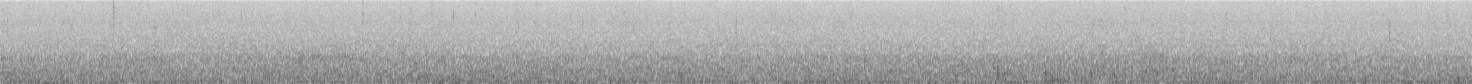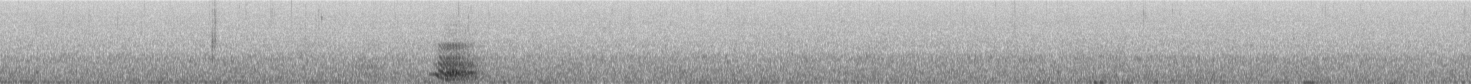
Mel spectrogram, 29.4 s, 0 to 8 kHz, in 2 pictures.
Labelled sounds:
19.1	19.4	croaking sound likely from a nearby submerged object, 1.3 to 1.6 kHz

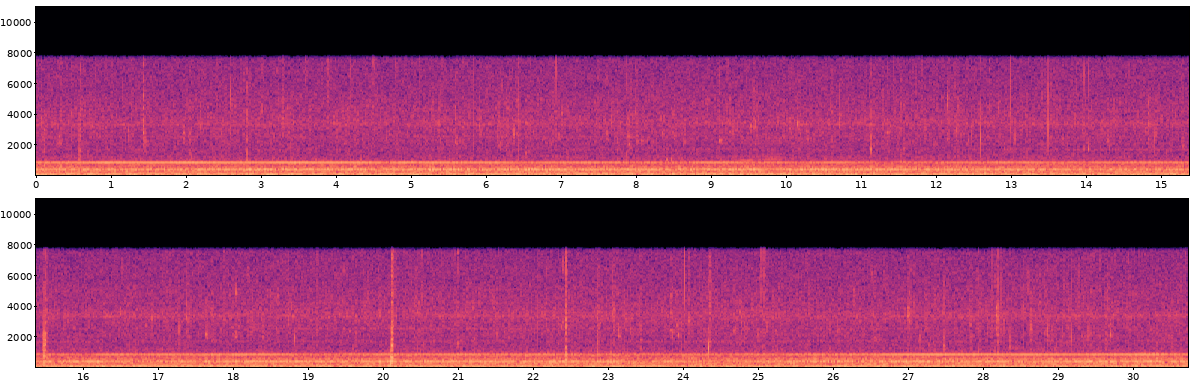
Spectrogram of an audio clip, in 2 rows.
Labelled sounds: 22.9	27.9	vessel noise, 0 to 8.0 kHz

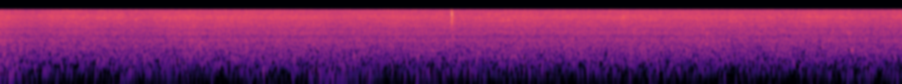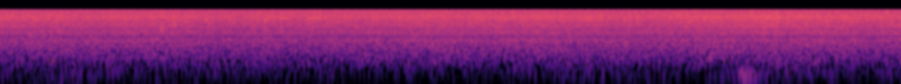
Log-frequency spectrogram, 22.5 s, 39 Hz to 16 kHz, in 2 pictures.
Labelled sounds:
6.0	6.4	Pacific white-sided dolphin, 3.3 to 6.0 kHz
10.0	10.3	Pacific white-sided dolphin, 3.3 to 5.8 kHz

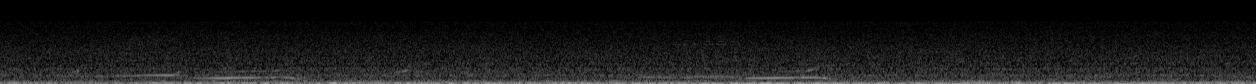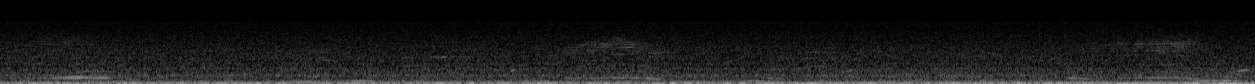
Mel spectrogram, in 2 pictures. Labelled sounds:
23.9	24.5	humpback whale, 2.5 to 2.7 kHz

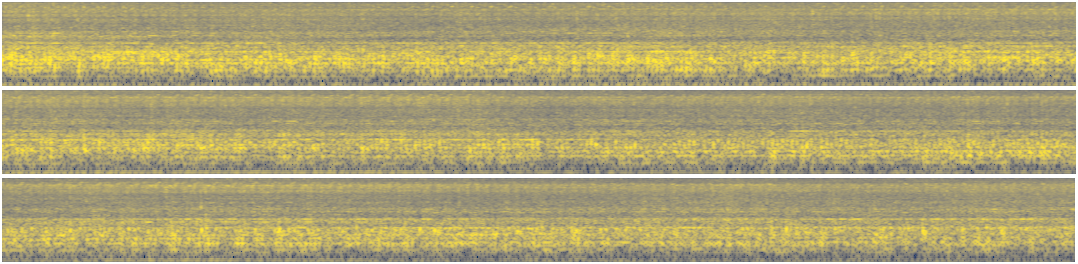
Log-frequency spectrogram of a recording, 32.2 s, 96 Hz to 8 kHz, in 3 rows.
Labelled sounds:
22.1	22.4	vessel noise, 6.1 to 6.3 kHz

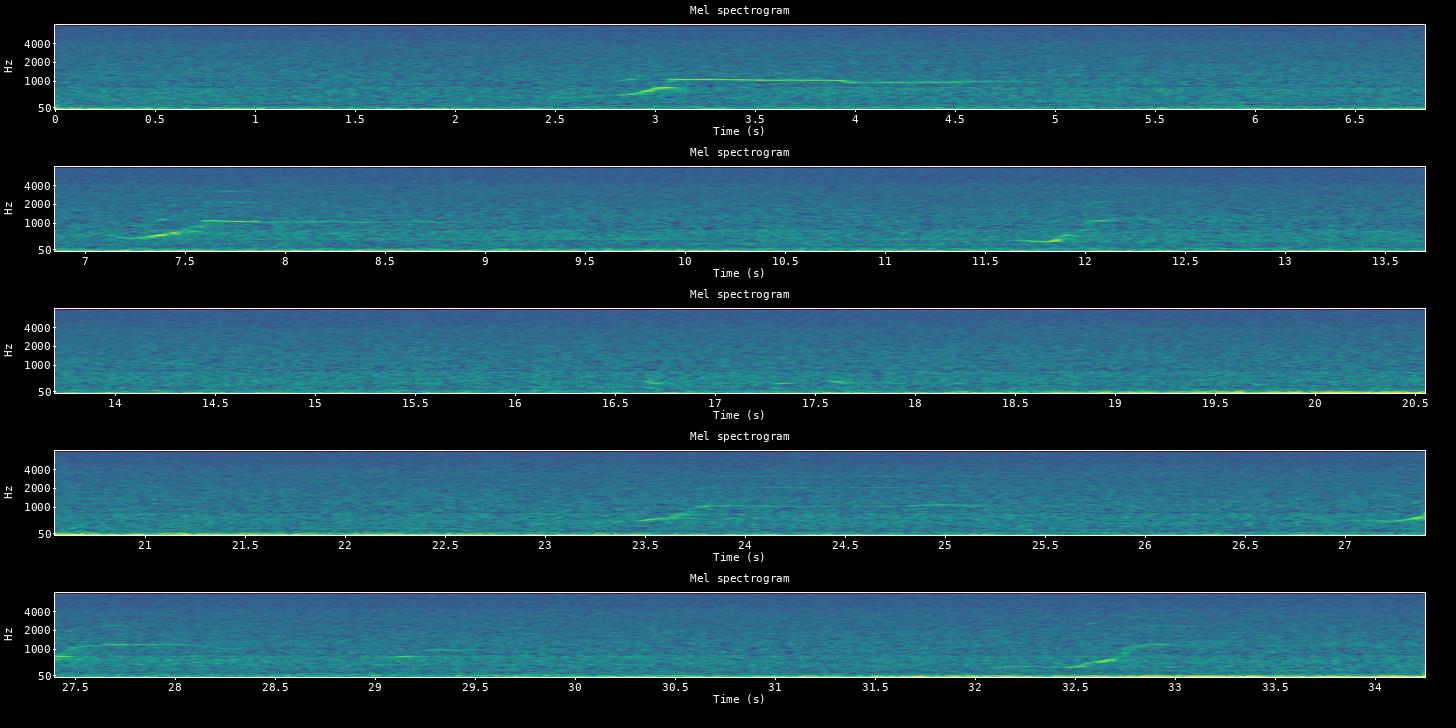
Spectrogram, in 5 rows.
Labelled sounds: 3.0	4.5	humpback whale, 0.90 to 2.9 kHz
7.5	8.0	humpback whale, 0.80 to 3.4 kHz
12.0	12.3	humpback whale, 0.96 to 1.2 kHz
23.7	24.3	humpback whale, 0.99 to 3.2 kHz
24.8	25.1	humpback whale, 1.0 to 1.2 kHz
27.4	28.0	humpback whale, 0.80 to 1.3 kHz
32.7	33.0	humpback whale, 0.96 to 1.2 kHz

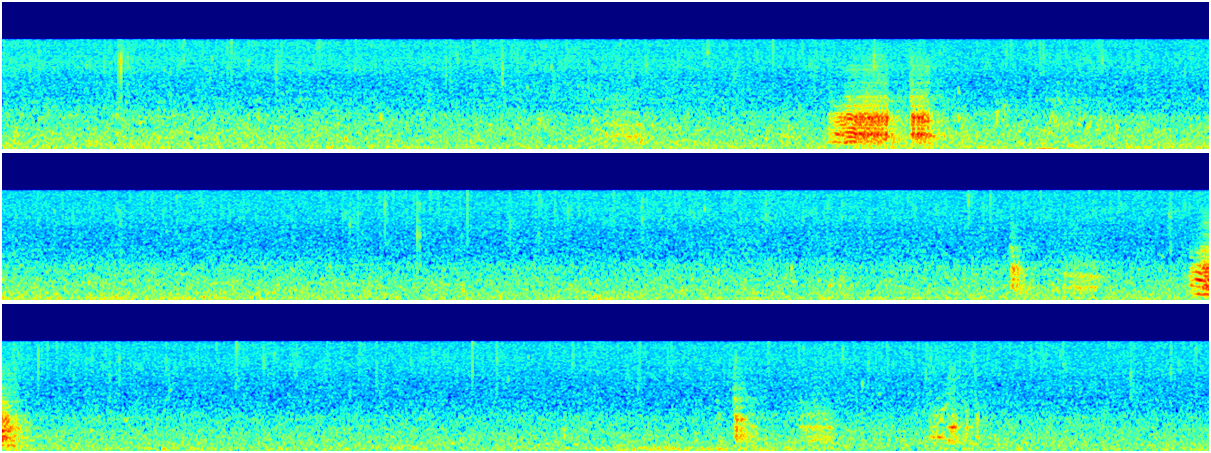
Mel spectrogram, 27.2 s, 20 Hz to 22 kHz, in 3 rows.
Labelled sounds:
6.2	6.7	croaking sound likely from a nearby submerged object, 0.78 to 1.0 kHz

